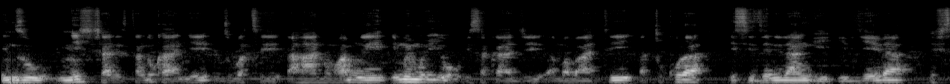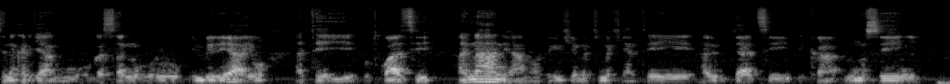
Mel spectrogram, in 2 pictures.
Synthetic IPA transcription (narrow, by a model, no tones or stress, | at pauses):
inzumɲiːʃi̥t͡ʃaːne̞zitaːndukaɲe̞zuβat͡se̞ahaːn̥huhamŋe̞imŋe̞muɾijo̞isakad͡ʒe̞amaβaːtʰiatu̥kuɾa | isizeniɾaːŋɡiːɾje̞ːɾa | ifi̥se̞nakaɾjaːɡoɡasanuβuɾuɾuimbe̞ɾe̞jaːjo̞ | hatʰe̞je̞utwaːt͡si | haɾinahaːndihaːn̥huhateɡeɾicijemat͡ʃiːmakijatʰe̞je̞haɾiujaːt͡siikʰanumuseːɲe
